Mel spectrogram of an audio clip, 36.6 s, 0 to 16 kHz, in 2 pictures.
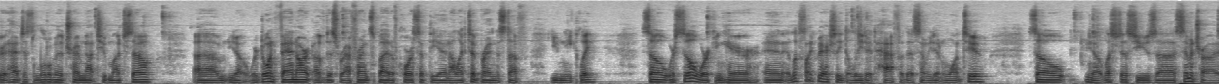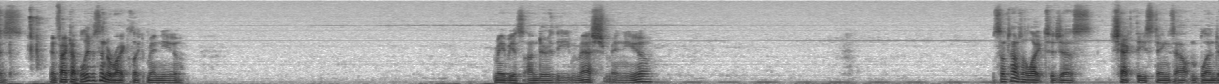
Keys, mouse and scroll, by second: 1.4-1.7 alt+scroll up 1, 1.7 alt+click, 2.4 x, 2.8 click, 3.2 scroll down 1, 3.5-6.2 middle drag, 9.4 scroll down 1, 9.7 middle click, 11.4 scroll up 1, 12.7 alt+scroll up 1, 12.8 alt+z, 13.6 middle click, 16.0 a, 16.3 space, 18.7 Escape, 19.1 right click, 26.3 click.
